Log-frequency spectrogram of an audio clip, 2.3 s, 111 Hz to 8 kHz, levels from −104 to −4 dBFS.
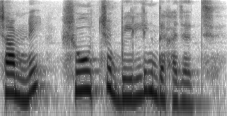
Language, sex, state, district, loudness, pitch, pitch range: Bengali, female, West Bengal, Cooch Behar, -18 LUFS, 260 Hz, 215-290 Hz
